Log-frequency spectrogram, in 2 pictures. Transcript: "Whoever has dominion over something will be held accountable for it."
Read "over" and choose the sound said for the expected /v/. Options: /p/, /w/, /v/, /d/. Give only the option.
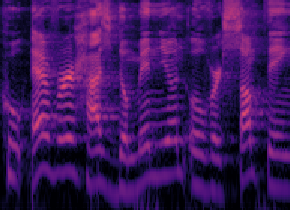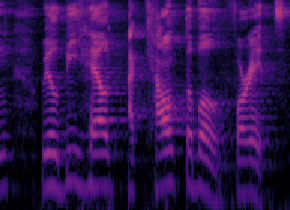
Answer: /v/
